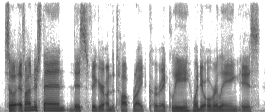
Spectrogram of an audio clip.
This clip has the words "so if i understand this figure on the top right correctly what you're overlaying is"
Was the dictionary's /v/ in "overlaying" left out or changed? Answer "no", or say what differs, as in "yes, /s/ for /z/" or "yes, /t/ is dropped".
no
